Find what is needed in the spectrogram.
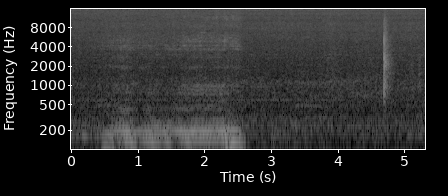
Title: my chocolate labradors snoozing/snoring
